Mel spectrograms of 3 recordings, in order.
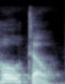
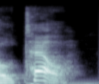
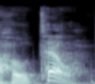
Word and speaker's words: hotel: E olha só, essa palavra é muito importante porque a gente não vai colocar a tonicidade, a força na primeira sílaba, é na segunda. Então, não fale a hotel. Na verdade, a gente pronuncia a hotel.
